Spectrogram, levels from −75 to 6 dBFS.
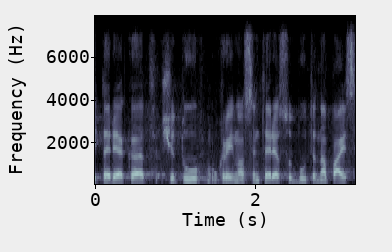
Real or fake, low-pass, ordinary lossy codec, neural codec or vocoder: fake; 7.2 kHz; Opus, 24 kbps; autoencoder, 48 kHz, 128 numbers a frame, DAC-VAE, trained on Japanese speech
